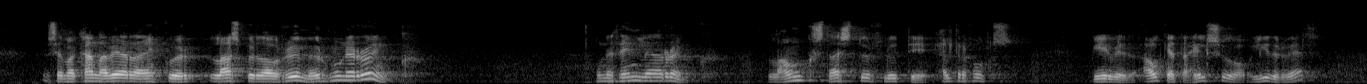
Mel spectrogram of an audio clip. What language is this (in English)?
Icelandic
